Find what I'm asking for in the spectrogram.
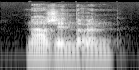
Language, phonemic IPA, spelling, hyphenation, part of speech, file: Dutch, /ˈnaːˌzɪn.də.rə(n)/, nazinderen, na‧zin‧de‧ren, verb, Nl-nazinderen.ogg
- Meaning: to linger, to last, to resonate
